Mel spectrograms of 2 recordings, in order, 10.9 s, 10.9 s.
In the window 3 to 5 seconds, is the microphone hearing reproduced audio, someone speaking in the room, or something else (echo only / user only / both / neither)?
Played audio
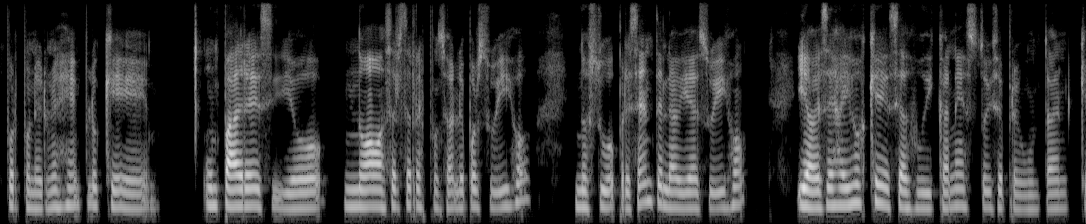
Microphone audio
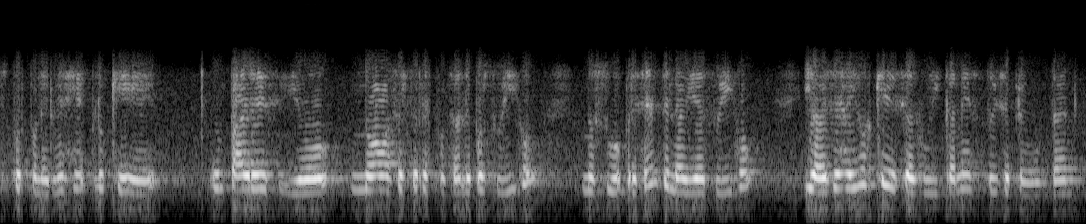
echo only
